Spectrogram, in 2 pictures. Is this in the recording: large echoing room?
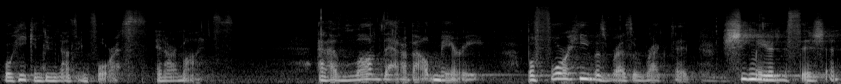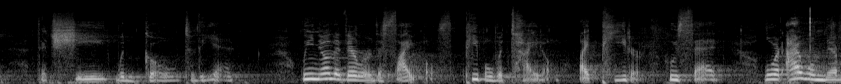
yes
